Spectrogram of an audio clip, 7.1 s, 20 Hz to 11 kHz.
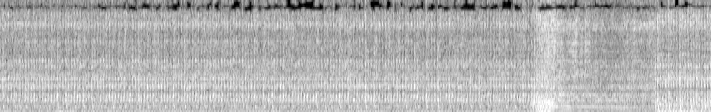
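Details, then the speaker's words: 2-stroke motorized bicycle engine after carburetor adjustment: steady buzzy idle, one quick throttle blip that winds up and drops straight back to an even idle, the goal of carb tuning. "so here's an example here how I rolled the throttle back it and then it dropped back down to a nice idle that's the goal"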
